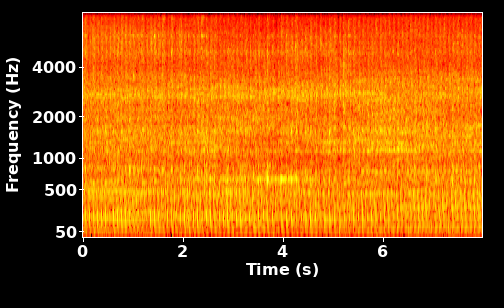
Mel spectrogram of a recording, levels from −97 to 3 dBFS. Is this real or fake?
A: real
